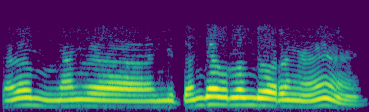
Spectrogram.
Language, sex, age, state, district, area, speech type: Tamil, male, 45-60, Tamil Nadu, Nilgiris, rural, conversation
